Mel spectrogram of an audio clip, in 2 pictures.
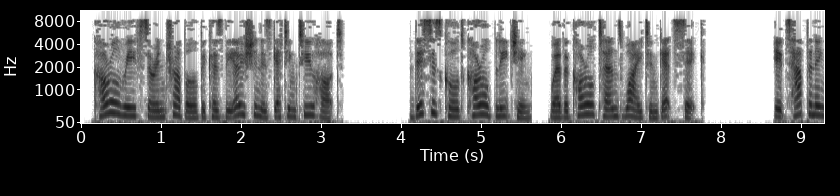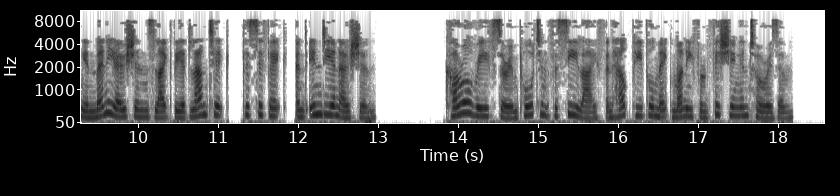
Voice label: English FAST Reading; Hot Ocean is Making Coral Reefs Sick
